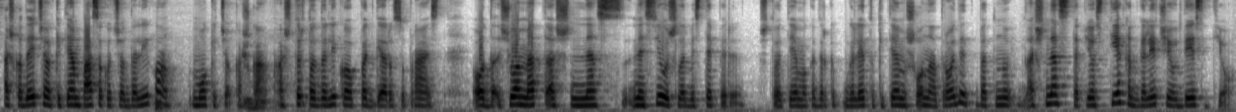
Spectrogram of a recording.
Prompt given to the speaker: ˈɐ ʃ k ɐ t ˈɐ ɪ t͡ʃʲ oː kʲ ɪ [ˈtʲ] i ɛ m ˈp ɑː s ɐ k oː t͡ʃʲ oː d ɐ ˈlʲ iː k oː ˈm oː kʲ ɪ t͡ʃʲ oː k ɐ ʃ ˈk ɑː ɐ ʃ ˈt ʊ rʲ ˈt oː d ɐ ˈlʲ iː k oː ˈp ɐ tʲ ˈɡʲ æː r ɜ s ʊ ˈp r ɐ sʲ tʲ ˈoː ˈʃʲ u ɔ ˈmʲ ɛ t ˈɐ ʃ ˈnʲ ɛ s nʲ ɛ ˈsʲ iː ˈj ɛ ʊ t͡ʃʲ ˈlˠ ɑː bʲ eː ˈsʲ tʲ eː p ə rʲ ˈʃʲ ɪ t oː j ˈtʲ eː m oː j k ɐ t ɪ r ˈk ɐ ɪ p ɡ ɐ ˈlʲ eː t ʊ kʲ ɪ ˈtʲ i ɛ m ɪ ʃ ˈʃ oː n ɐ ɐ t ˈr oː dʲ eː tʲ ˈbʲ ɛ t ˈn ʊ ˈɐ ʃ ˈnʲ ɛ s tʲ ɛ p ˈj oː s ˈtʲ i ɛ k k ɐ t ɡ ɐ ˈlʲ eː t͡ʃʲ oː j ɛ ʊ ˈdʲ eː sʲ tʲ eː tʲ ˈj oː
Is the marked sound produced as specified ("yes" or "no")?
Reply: yes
